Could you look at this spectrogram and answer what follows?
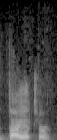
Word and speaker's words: Dieter: No, it's this is my name is spelled like this, like a person on a diet, a dieter, but it's pronounced like Peter with a D, Dieter.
